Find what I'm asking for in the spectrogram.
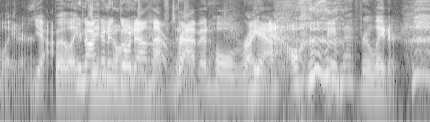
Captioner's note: laughs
